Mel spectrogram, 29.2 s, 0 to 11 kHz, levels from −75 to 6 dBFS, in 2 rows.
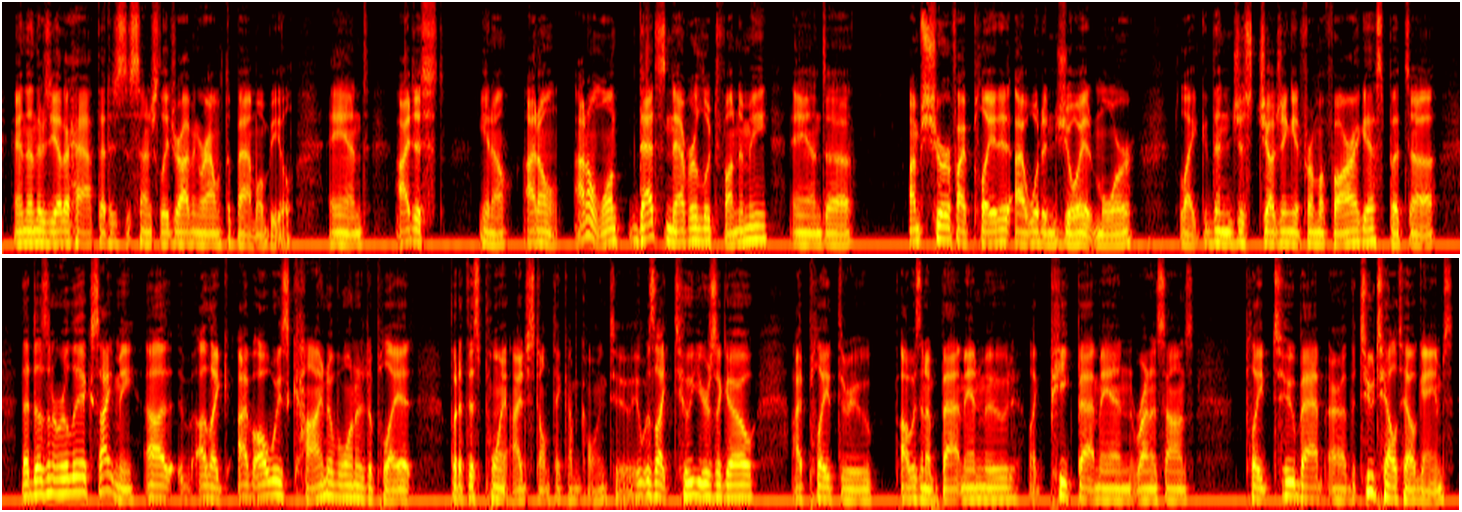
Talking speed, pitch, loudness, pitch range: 220 wpm, 100 Hz, -20 LUFS, 95-110 Hz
